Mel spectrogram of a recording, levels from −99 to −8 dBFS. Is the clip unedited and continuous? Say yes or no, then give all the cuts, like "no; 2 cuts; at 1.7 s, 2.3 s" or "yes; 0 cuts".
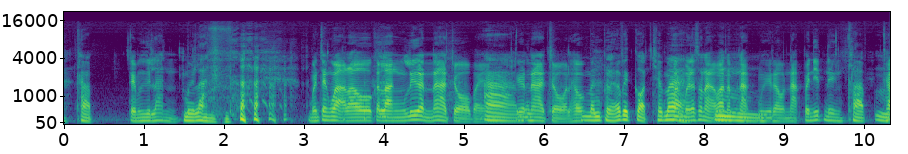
yes; 0 cuts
